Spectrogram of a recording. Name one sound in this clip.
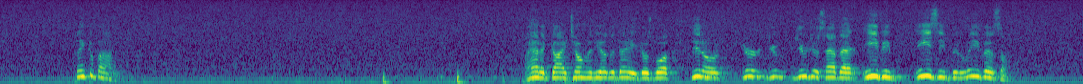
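An elderly man speaks calmly and earnestly into a microphone.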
